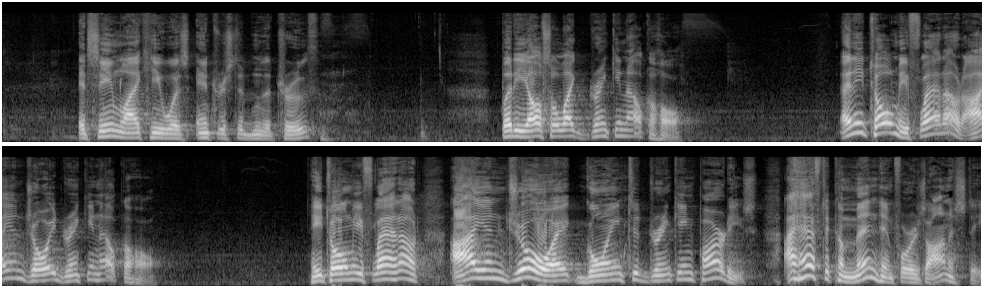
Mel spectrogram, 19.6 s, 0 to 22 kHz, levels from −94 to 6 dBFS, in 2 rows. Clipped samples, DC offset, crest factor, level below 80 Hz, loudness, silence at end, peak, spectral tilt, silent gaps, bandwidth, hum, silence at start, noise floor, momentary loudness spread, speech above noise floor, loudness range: under 0.1%; under 0.1%; 16 dB; -58 dBFS; -14 LUFS; 0 s; 0 dBFS; -5 dB/octave; none; 16 kHz; none; 0.75 s; -60 dBFS; 14 LU; 46 dB; 9 LU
